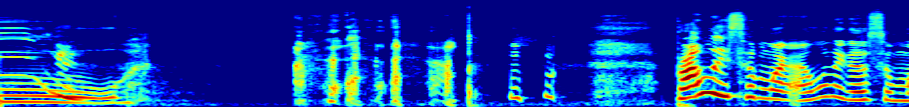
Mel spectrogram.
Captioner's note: both laughing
